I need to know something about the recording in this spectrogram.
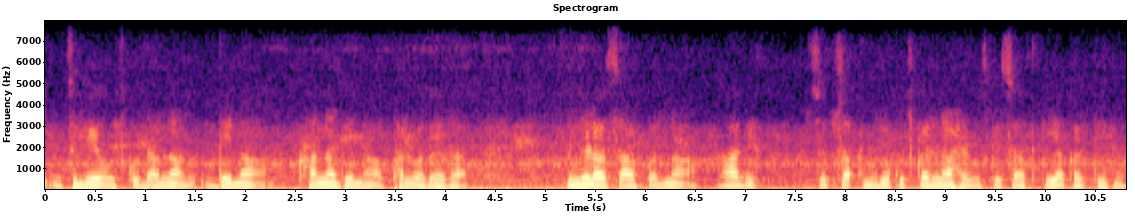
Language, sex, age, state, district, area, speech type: Hindi, female, 60+, Uttar Pradesh, Hardoi, rural, spontaneous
